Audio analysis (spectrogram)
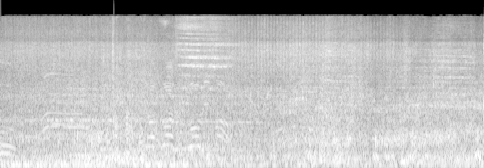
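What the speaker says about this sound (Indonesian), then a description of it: "Kereta semen kosongan melintas langsung." An empty cement freight train rolls straight through at night, a loud, steady rumble of rail cars with wheel clatter and a brief high squeal near the start, with voices over it.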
